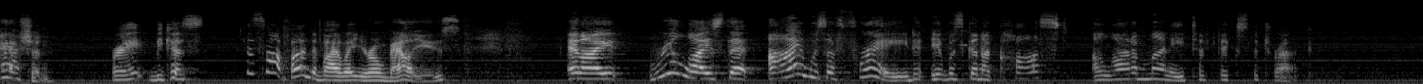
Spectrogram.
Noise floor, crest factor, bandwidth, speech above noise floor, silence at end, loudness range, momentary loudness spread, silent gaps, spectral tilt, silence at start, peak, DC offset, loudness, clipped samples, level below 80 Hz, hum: -54 dBFS; 22 dB; 16.5 kHz; 25 dB; 1.1 s; 11 LU; 18 LU; none; -2.5 dB/octave; 0 s; -8 dBFS; under 0.1%; -28 LUFS; under 0.1%; -60 dBFS; none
